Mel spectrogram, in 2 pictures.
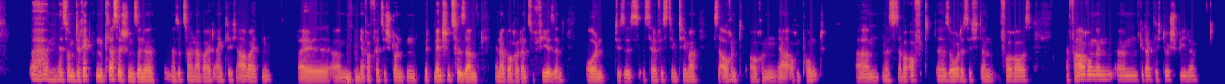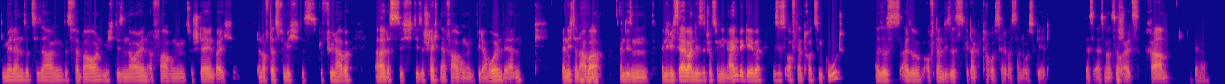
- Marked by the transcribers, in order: in English: "Self-Esteem"
- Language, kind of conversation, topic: German, advice, Wie kann ich meine negativen Selbstgespräche erkennen und verändern?
- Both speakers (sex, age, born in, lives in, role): male, 20-24, Germany, Germany, advisor; male, 30-34, Germany, Germany, user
